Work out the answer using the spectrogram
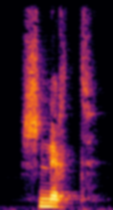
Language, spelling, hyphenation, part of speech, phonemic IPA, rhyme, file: Dutch, snert, snert, noun, /snɛrt/, -ɛrt, Nl-snert.ogg
- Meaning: 1. pea soup 2. nonsense 3. goopy mess, gunk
